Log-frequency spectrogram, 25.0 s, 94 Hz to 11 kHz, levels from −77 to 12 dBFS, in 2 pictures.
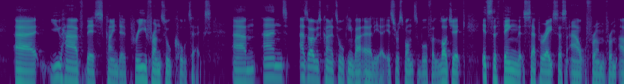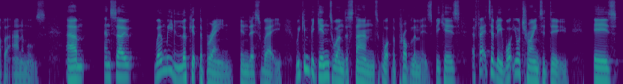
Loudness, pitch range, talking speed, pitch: -35 LUFS, 95-125 Hz, 150 wpm, 105 Hz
